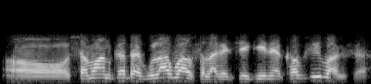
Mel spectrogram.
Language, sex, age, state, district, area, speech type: Maithili, male, 60+, Bihar, Araria, rural, conversation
